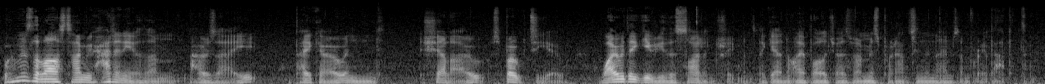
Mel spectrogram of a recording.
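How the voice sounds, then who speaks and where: A man with a very low voice narrates a visual novel as he plays it. His delivery is animated and moves widely in pitch, broken by dry, self-deprecating asides. There is faint noise behind him. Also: brisk, hardly any pauses, low-quality recording. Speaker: video creator playing and reading a visual novel. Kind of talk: let's play, reading game text aloud with off-script asides.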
